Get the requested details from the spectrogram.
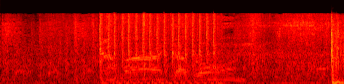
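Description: A gun fires in a rapid burst.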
